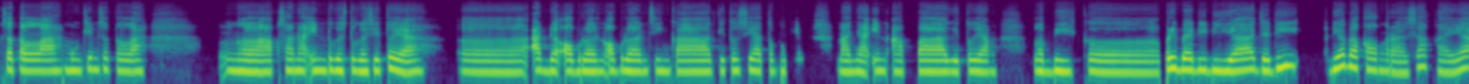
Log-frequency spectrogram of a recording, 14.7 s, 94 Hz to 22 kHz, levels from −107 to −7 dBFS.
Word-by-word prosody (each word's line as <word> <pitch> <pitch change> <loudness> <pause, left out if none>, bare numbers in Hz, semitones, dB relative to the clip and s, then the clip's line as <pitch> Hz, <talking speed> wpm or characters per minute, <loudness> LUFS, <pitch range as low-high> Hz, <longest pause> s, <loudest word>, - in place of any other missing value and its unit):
setelah, 225 -1 +2
mungkin 230 +2 -2
setelah 225 -3 -2 0.8
ngelaksanain 225 0 0
tugas-tugas 230 -1 0
itu 235 +3 +2
yah, 215 0 +2 0.4
eee, 210 -1 -3
ada 230 -1 +2
obrolan-obrolan 220 0 +1
singkat 215 -1 0
gitu 225 +1 -2
sih 235 0 -1
atau 220 0 -4
mungkin 230 +1 -10 0.3
nanyain 220 +1 -2
apa 215 0 +2
gitu 215 +1 -2
yang 215 -1 -1 0.4
lebih 215 0 0
ke 225 - -3 0.7
pribadi 245 -2 +5
dia, 230 +2 +4
jadi 250 +6 +2 0.3
dia 255 +6 +3
bakal 245 -5 +2
ngerasa 215 +7 -4
kayak, 215 +5 -1
225 Hz, 115 wpm, -23 LUFS, 215-235 Hz, 0.8 s, pribadi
